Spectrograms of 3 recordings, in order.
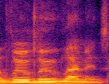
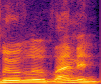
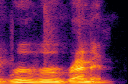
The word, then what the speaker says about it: Lululemon: properly um and so he came up with Lululemon because he thought it was so funny that when when people of like Japanese descent or whatever um would pronounce it they'd say Ruru reman and uh like they can't say isn't that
